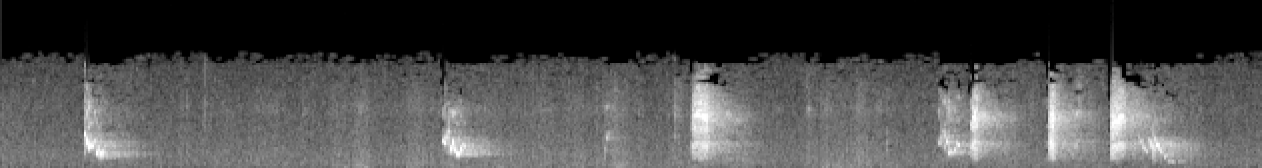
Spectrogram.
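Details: Singing pet budgerigars: spaced, sharp high chirps and short squawks against a soft background hiss, gathering into a quick cluster of notes near the end.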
